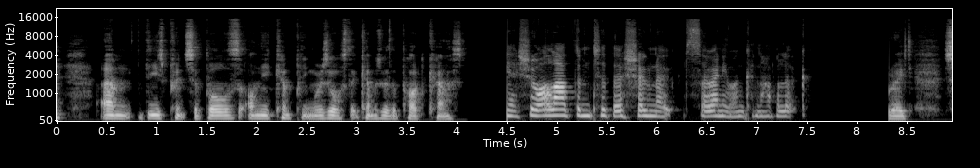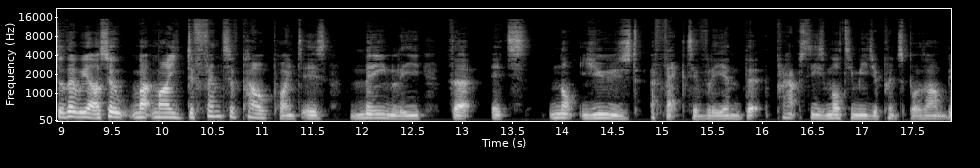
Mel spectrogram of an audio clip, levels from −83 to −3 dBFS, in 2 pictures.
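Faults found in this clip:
Clipped start after a pause at 4.45 s and 8.27 s. About 60 ms lost after pauses of 0.41 s and 0.79 s. First onset after "comes with the podcast" cut abruptly. Output device sleeping in silence, late wake.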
